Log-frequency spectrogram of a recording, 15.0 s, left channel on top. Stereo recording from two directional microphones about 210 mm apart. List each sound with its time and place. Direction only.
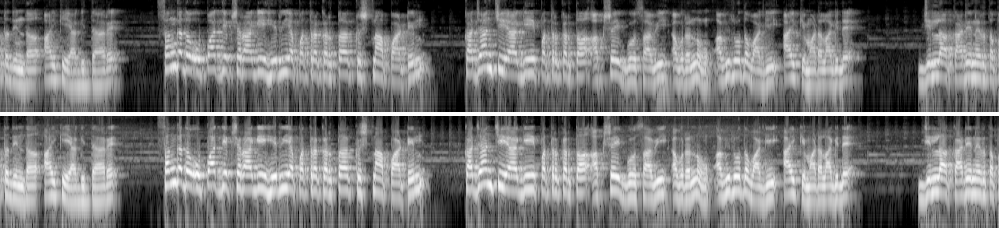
0.0 s a man's voice: 20° right (ahead or behind)
13.8 s a man's voice: 15° right (ahead or behind)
